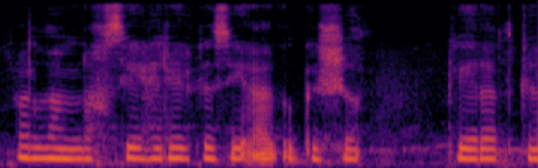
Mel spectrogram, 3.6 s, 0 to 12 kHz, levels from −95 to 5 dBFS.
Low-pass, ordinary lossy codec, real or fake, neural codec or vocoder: 10.8 kHz; none; fake; codec, 44.1 kHz, 3.4 kbps, Pupu-Codec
